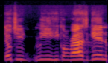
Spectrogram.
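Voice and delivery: soft, calm retelling. Acted. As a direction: speak quietly and calmly to her. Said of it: "He's calm at, with her".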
